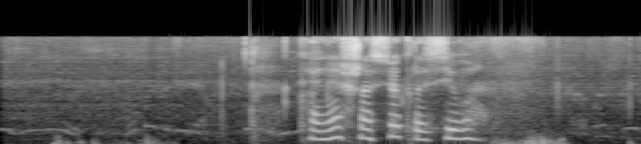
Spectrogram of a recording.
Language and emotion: Russian, neutral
